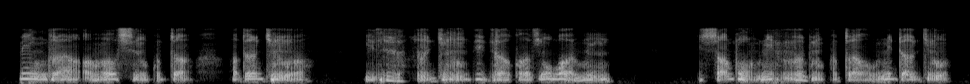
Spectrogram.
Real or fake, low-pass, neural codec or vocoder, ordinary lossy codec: fake; 5.4 kHz; autoencoder, 44.1 kHz, a latent of 192 numbers a frame, MeloTTS; none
